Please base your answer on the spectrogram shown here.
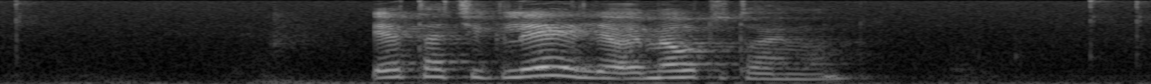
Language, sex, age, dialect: Faroese, female, 36-60, Norðurstreymoy/Eysturoy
